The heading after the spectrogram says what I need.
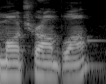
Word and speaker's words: Mont-Tremblant: Last weekend, I was in Mont-Tremblant, and that's how you say it if you're French. And if you're English, you just say Mont.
